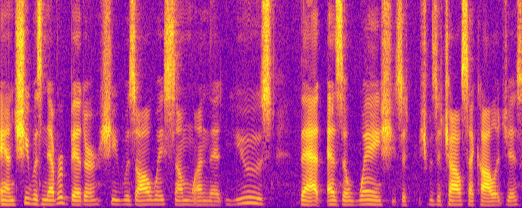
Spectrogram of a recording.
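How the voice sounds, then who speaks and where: On a very clean recording with a silent background, a woman with an American accent and a very deep, low pitch talks at a moderate pace with fairly even intonation. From US Midwest, Chicago. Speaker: sports league executive. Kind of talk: interview.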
